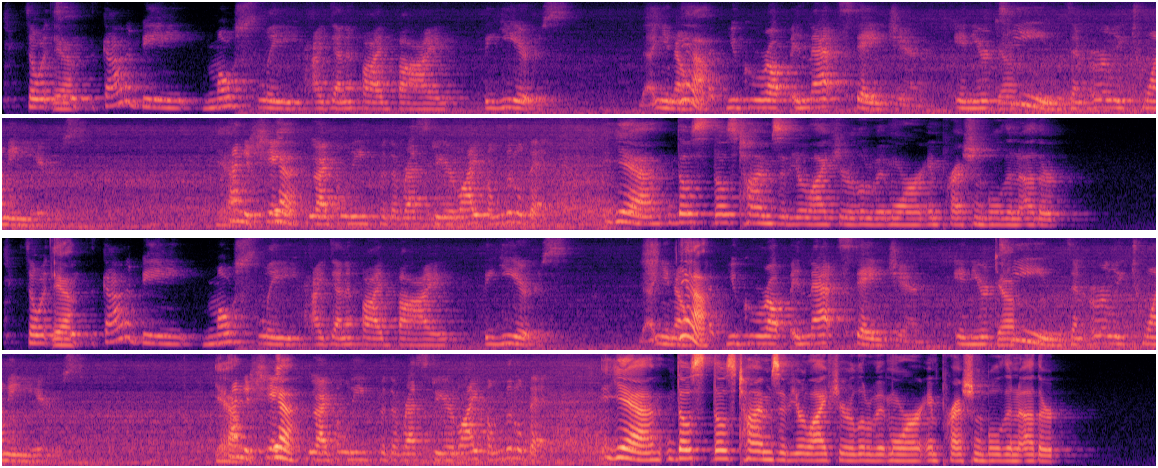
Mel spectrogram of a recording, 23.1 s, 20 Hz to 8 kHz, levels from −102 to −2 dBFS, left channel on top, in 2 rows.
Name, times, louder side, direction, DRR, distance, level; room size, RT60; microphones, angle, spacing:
voice 1, 0.2-0.8 1.0-4.5 4.8-5.6 6.4-6.9 7.2-12.3 13.8-17.0, right 1 dB, 20° right, 0.8 m, -32 dB
sound 1, 2.3-17.6, right 1 dB, 35° right, 3.4 m, -44 dB
voice 2, 6.4-7.1 9.9-10.1 13.7-13.9 14.2-14.5 17.5-22.0, right 8 dB, 80° right, 0.4 m, -25 dB
12.5 x 4.3 x 4.3 m
head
